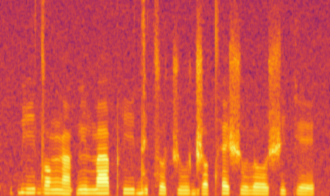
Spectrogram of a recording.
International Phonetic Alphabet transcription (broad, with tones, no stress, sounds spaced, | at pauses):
ɓ iː˦ d ɔ˨˦ ŋ ã˨ ɓ ĩ˦˨ m aː˦ pʰ iː˦ d i˦ t͡s o˨ t͡ʃ uː˨ d͡ʒ ɔ˨ tʰ ɛ˦ ʃ u˨ l oː˨ ʃ i˨ k e˨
